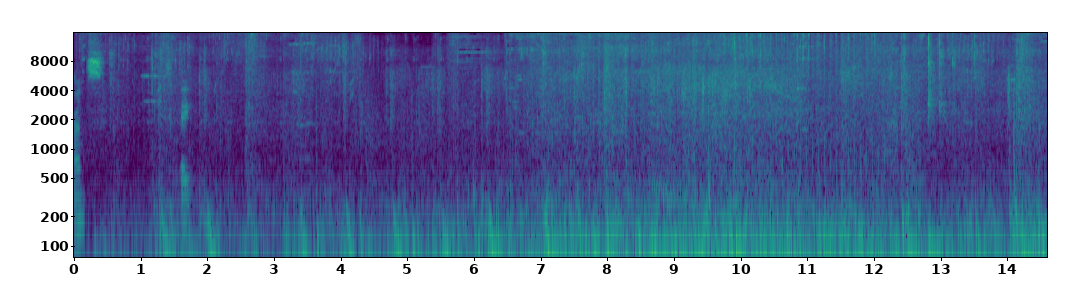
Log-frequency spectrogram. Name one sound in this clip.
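Game gunfire and effects crackle and boom.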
